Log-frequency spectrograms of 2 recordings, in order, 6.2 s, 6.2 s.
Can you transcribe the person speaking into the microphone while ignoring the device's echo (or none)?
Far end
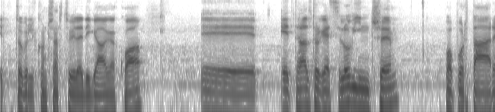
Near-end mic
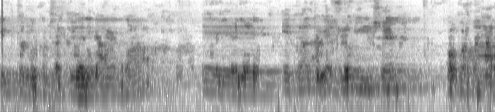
none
